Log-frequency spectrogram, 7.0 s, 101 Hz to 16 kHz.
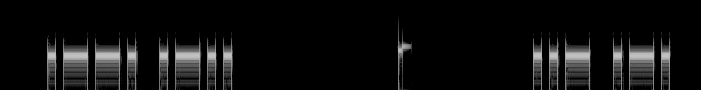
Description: Morse code, heard as a keyed tone, about 15 wpm, 700 Hz. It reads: PL UR
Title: Top Two Letter Combinations in Words 15wpm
